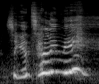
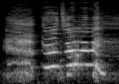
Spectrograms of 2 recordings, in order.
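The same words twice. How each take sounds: First: Much higher and louder, outraged disbelief; betrayed disbelief. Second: Shrieked through laughter, very high and loud; laughing outraged shout. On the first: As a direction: hit it like a kid who has just found out she was lied to. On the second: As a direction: crack up while yelling it in mock betrayal. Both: Retold or imitated. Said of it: "I felt betrayed".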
